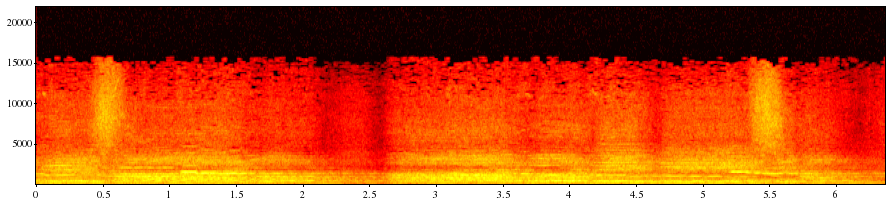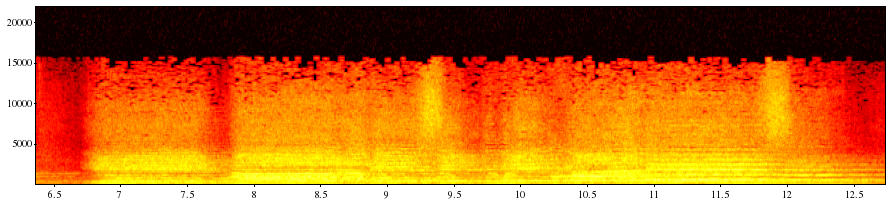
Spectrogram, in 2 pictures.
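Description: Choir singing sacred choral music in sustained chords, phrase by phrase. About seven seconds in, a louder, fuller phrase begins with a deep bass underneath.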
